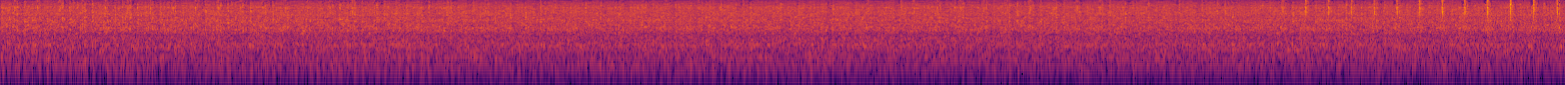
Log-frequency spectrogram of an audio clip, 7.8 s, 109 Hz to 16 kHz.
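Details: 2001 Nissan Frontier 3.3 V6 with check-engine light and P0302 code: uneven, stumbling idle with an irregular lumpy beat. Misfire; a plug-wire pull test shows cylinder 2 is dead even though spark is good.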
